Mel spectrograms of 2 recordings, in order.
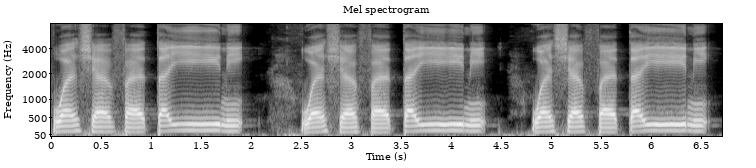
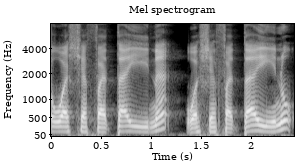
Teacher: dia berharakat kasrah maka dia mesti dibaca dengan vokal I maka huruf nunnya di sini enggak kita baca Na Enggak kita baca NU tapi mesti kita baca dengan vokal I menjadi ni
